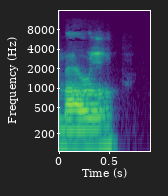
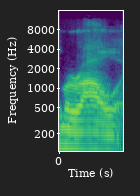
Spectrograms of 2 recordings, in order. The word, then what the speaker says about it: Morale: His new album, Mr. Morale and the Big Steppers, or Mr. Morrell? – It's Mr. Morale. He does pronounce it several different ways on the album, but I think morale as in good morale, and the Big Steppers.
